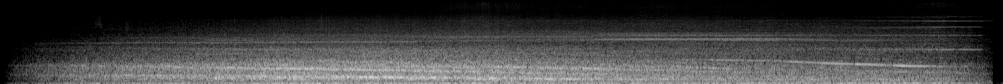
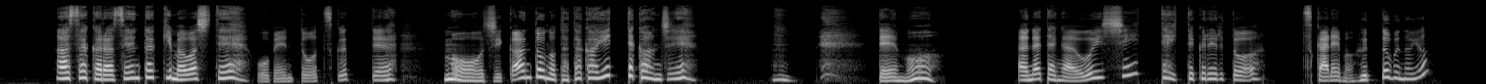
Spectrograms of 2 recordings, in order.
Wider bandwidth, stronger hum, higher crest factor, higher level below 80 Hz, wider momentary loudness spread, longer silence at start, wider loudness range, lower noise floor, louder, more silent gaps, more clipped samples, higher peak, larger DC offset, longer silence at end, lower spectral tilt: first, 19.5 kHz vs 17 kHz; neither; about the same, 16 dB vs 20 dB; first, -30 dBFS vs -64 dBFS; about the same, 13 LU vs 15 LU; second, 0.3 s vs 0.55 s; about the same, 7 LU vs 6 LU; second, -41 dBFS vs under -90 dBFS; about the same, -20 LUFS vs -20 LUFS; neither; neither; second, -4 dBFS vs 0 dBFS; neither; second, 0.1 s vs 0.6 s; first, -6.5 dB/octave vs -4 dB/octave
